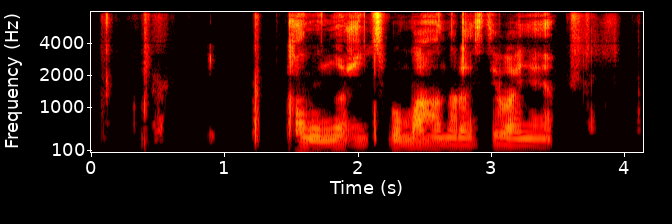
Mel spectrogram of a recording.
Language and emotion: Russian, neutral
